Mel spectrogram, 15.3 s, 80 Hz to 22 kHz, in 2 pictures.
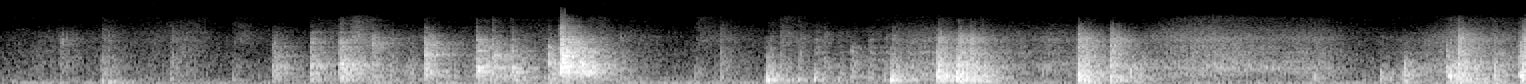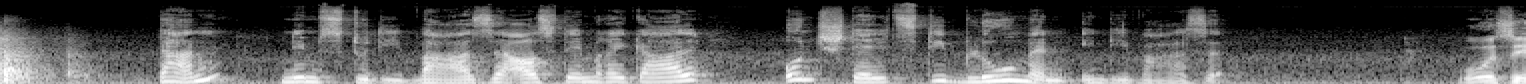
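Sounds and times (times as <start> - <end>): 
two wooden chairs set down at a table: 0.4 - 8.2
speech: 8.4 - 13.9, 14.9 - 15.2.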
